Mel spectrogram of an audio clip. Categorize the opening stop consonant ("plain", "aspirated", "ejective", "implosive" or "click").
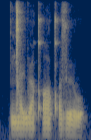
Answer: click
